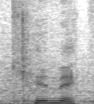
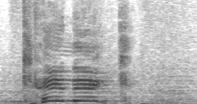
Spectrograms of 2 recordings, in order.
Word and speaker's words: Kinnick: Kinetic. How do you say it? Kinnick. Kinnick! 14 to 13.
